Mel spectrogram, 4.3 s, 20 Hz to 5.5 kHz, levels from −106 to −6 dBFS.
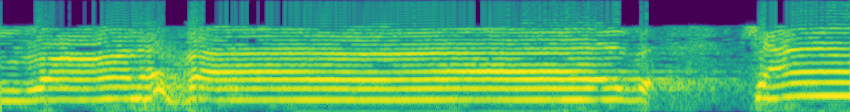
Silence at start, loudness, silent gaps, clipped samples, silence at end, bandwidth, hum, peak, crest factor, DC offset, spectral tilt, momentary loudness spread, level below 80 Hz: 0 s; -7 LUFS; none; 4%; 0 s; 5.4 kHz; none; 0 dBFS; 6 dB; under 0.1%; -8 dB/octave; 6 LU; -42 dBFS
